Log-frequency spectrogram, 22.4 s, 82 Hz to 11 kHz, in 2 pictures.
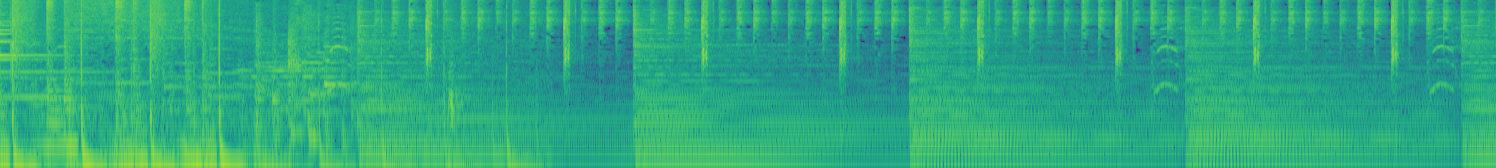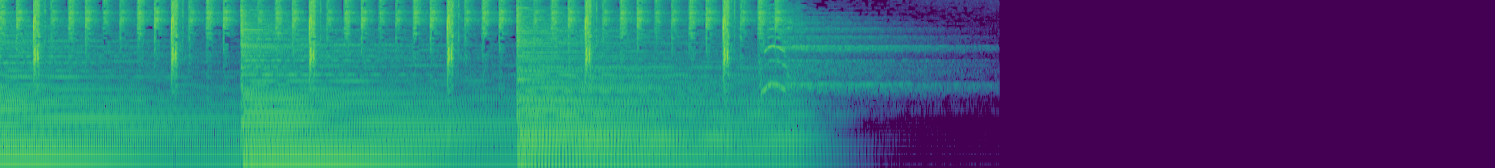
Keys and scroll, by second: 14.8 Return, 16.2 F7, 18.3 v.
